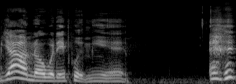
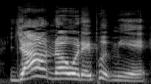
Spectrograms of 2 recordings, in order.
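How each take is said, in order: First: Said in the usual way. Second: Louder teasing repeat of Y'all know where they put me at, falling at the end; emphatic repeat. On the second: Real, not acted. To listeners after a laugh, a louder playful repeat. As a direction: punch Y'all and lean into the repeat.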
